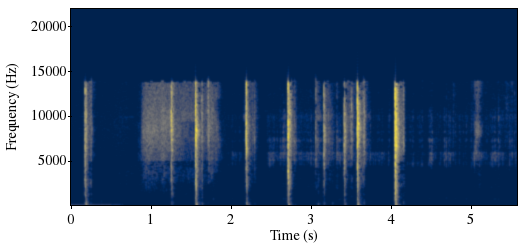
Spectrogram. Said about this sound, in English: Okay, guys, here's a song I wrote back in 69. It's called Typing on a Keyboard. Here it goes.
